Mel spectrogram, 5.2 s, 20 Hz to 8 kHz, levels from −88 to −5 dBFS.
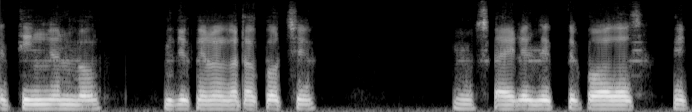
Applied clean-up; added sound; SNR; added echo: neural diffusion model UNIVERSE++.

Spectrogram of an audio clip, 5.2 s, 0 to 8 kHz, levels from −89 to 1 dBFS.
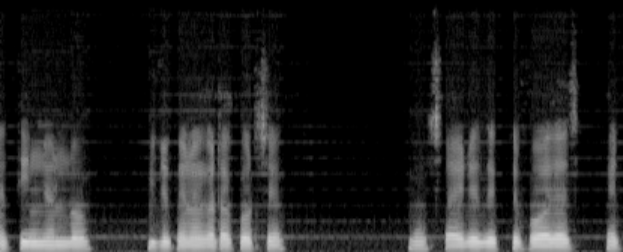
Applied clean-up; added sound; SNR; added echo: neural separator model SepFormer DNS4.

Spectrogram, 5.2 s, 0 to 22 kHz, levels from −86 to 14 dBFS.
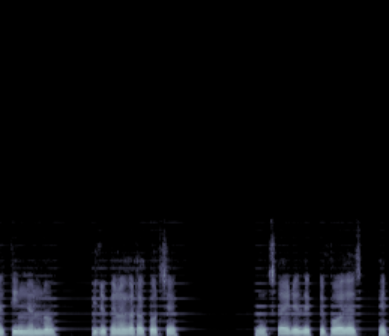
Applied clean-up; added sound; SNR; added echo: neural mask model RNNoise.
